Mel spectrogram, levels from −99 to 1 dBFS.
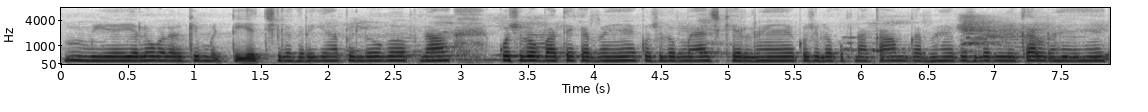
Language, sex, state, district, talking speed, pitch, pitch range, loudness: Hindi, female, Haryana, Jhajjar, 280 wpm, 205 Hz, 200-210 Hz, -15 LUFS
